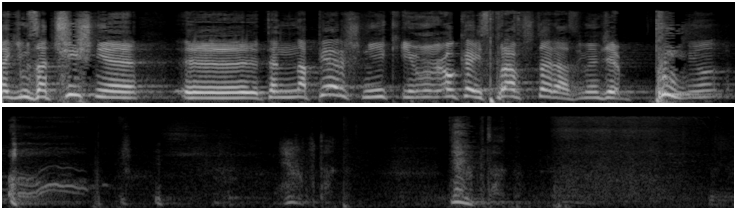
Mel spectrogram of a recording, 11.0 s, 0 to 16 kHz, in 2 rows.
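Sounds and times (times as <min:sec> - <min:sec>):
speech: 0:00.0 - 0:05.7, 0:08.9 - 0:09.2
loud breathing through the nose: 0:09.6 - 0:10.9.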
